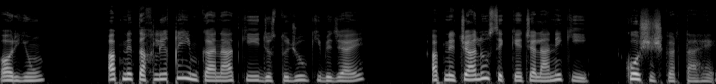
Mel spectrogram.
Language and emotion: Urdu, neutral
